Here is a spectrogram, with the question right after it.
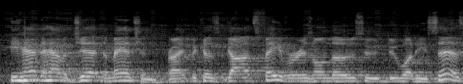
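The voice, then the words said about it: Sarcastic, tongue-in-cheek delivery. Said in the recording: “my tongue is in my cheek. I'm being sarcastic.”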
